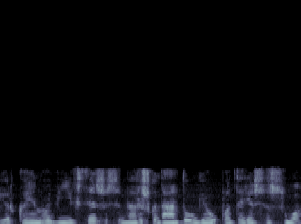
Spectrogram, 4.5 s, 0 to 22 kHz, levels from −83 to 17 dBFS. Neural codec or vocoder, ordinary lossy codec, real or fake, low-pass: none; AAC, 32 kbps; real; 5.4 kHz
